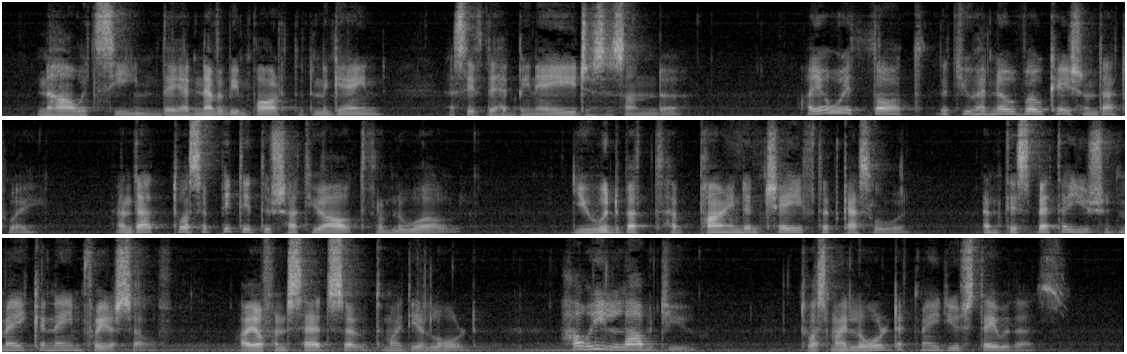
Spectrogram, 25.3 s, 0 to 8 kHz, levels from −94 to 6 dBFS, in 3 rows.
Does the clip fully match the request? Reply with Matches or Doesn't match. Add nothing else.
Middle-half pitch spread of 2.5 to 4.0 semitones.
Doesn't match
